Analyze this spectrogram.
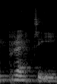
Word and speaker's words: pretty: kitty cat and pretty so I know you're dying to say pretty because it's got an e in it but it's actually kitty e from the earth on the fish sound yeah a pretty and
